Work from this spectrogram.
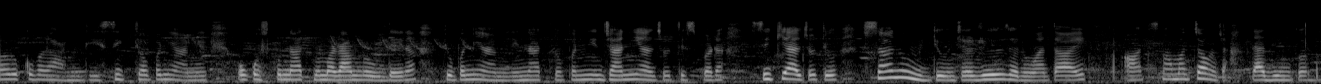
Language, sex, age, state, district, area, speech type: Nepali, female, 30-45, West Bengal, Darjeeling, rural, spontaneous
